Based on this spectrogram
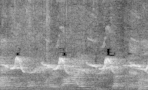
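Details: Captive Chinese hwamei, just through its moult, singing all day: a loud, unbroken stream of wavering, high whistled phrases that rise and fall, with faint murmuring lower down.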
